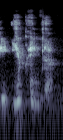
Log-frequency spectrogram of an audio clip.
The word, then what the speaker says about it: Upinder: Julie or Arika, is it Upinder? Yes, Upinder. Upinder. Oh, sorry for the mispronunciation.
